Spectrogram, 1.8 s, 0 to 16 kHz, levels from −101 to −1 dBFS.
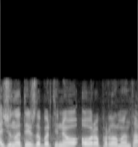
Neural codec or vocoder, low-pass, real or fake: none; 7.2 kHz; real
